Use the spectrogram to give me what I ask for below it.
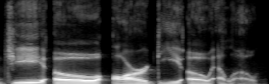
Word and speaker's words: Gordolo: How do you spell it? Gordolo. Uh G O R D O L O.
